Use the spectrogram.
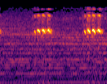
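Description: A cricket chirps twice in quick succession, each chirp a short, bright trill of rapid pulses, with a quiet gap between them against a faint background.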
